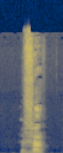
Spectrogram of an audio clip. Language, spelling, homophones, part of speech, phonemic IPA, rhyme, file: French, vins, vain / vainc / vaincs / vains / vin / vingt / vingts / vint / vînt, verb / noun, /vɛ̃/, -ɛ̃, LL-Q150 (fra)-vins.wav
- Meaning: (verb) first/second-person singular past historic of venir; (noun) plural of vin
